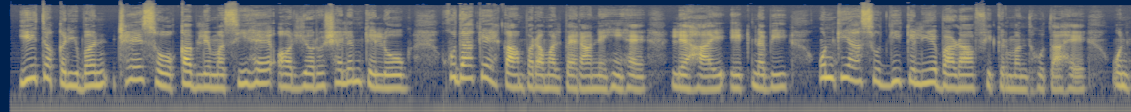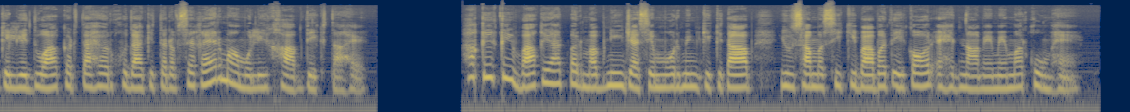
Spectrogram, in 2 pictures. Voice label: Urdu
